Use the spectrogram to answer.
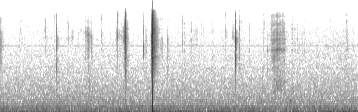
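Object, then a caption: Wooden clothespins with metal springs. Two small solid wooden clothespins with metal springs, one held in each hand, are tapped and clicked together with the fingertips and clipped open and shut. Three sharp, bright clicks stand out, the middle one loudest, among fainter ticks and a brief soft rustle against a very quiet background. Each click is dry and dies away almost instantly.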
